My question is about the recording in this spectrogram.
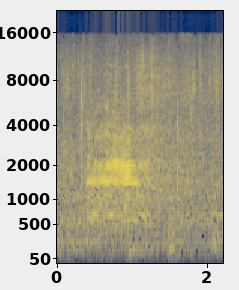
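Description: A roping calf bawls once, a short wavering cry about half a second in, as the roper throws it onto its side.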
